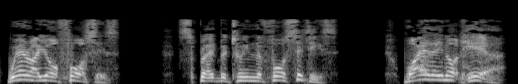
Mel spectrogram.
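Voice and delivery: angry demands, pitched high and drawn out; spitting anger. A narrator's reading. Aladir demands of his brother where the forces are, angry. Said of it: "Aladir spat".

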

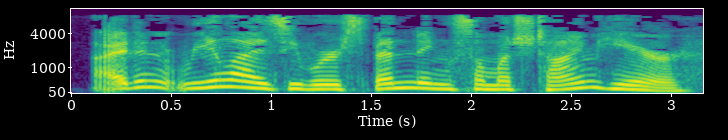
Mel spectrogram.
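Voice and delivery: high, strained-polite voice; tight-smiled politeness. A narrator's reading. Mom confronting Evan in front of hosts, tightly polite. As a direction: squeeze it through a tight smile. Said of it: "barely squeeze the words through her tight smile".

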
